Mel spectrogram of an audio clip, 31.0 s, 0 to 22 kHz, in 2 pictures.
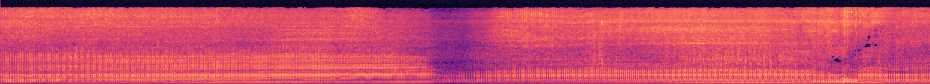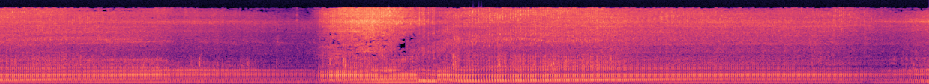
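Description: Honda Ape 100's small single-cylinder four-stroke engine running under way, its pitch dropping and climbing again twice.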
